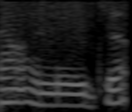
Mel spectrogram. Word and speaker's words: Aneja: Lena Aneja.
